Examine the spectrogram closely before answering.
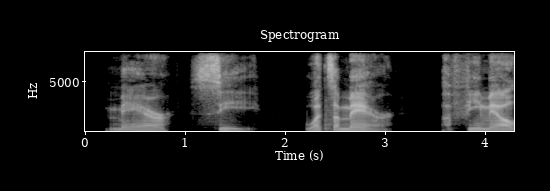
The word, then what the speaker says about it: merci: and what they go merci what does it mean thank you break it down mayor c what's a mare a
